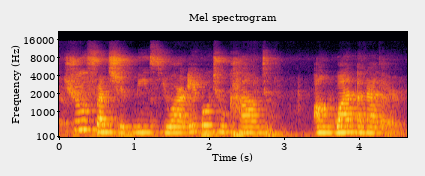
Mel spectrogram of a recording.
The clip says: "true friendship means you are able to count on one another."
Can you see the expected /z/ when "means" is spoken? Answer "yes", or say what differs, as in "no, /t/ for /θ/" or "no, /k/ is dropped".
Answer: no, /s/ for /z/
